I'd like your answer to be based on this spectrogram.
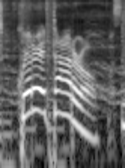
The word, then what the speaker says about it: Querétaro: It's in, I'm going to butcher this, Querétaro, Mexico. – That was a pretty good rendition right there. – In Querétaro, Mexico, if you Google them, go on Google Maps.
